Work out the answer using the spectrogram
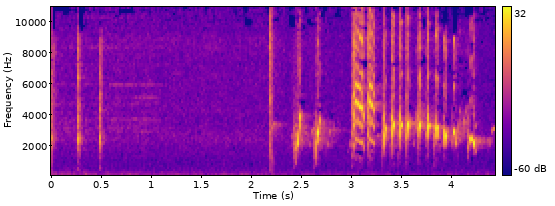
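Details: A greater green leafbird sings to provoke other leafbirds: two isolated chirps, a pause, a few loud slurred notes, then a fast, dense chattering run ending in a falling whistle.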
